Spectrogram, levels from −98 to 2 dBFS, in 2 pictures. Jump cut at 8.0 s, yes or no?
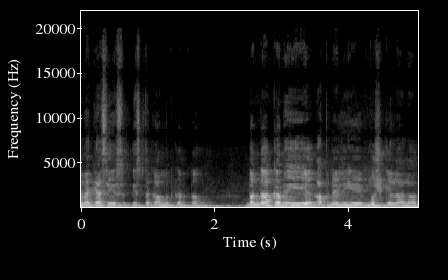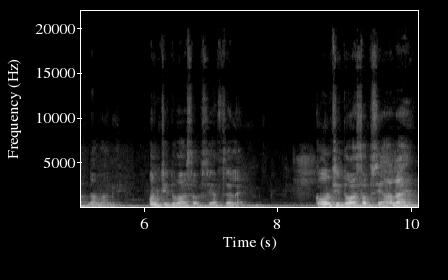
no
